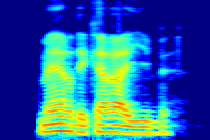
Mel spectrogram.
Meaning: Caribbean Sea (a tropical sea in the Western Hemisphere)
- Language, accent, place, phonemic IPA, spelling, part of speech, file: French, France, Lyon, /mɛʁ de ka.ʁa.ib/, mer des Caraïbes, proper noun, LL-Q150 (fra)-mer des Caraïbes.wav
